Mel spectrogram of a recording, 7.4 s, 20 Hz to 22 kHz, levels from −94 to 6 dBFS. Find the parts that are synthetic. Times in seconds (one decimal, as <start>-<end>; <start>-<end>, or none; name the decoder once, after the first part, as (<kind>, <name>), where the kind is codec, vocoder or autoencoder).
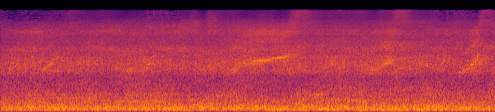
1.2-2.2 (autoencoder, DAC-VAE); 2.7-6.5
